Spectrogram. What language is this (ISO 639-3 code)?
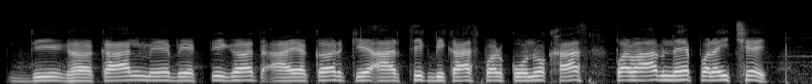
mai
